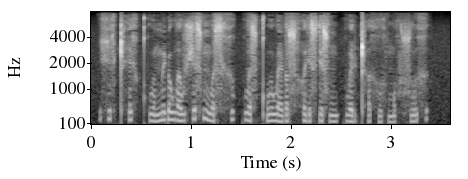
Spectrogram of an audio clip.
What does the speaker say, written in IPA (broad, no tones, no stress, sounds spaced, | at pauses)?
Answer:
x i x ʈʰ e x kʷʰ ɛ m i ɽ u w ʌ w ʃ e s ŋʷ ɛ s x ɯ kʷ a s kʷʼ ɛ w ɛ ɽ o s h o ɾʲ ɯ s ɾʲ u s ŋʷ i kʷ a ɾʲ ɯ ʈʰ ʌ x u x m o x sʷ ɯ x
